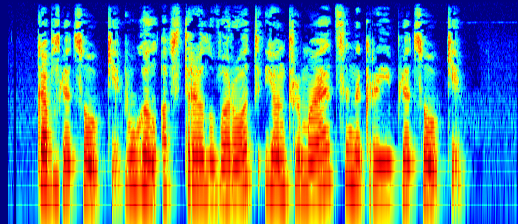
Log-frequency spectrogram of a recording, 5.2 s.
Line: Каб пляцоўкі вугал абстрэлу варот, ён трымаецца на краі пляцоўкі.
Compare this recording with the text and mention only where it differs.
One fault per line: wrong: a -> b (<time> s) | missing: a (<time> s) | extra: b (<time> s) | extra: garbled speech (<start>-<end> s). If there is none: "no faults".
no faults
